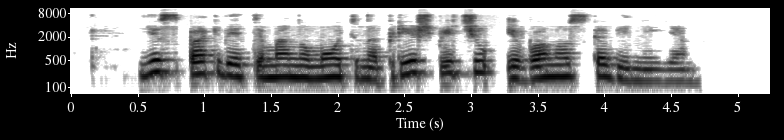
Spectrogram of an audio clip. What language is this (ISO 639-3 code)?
lit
